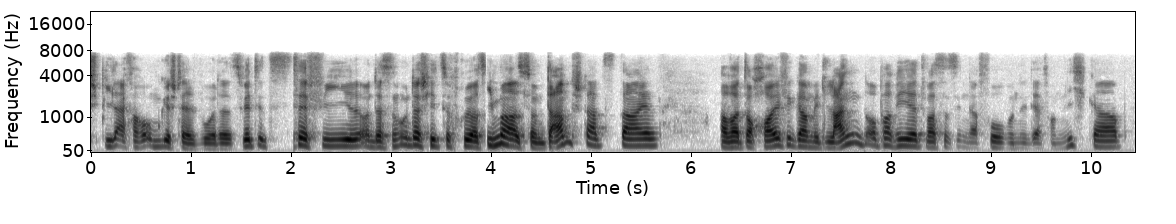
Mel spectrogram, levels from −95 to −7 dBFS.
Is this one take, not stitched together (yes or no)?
no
